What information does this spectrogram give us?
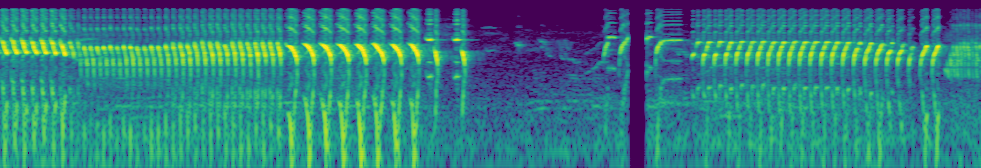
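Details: Canary pouring out gacor dor song: continuous high rolling trills, a short pause broken by a few clicks, then another long, fast trill.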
